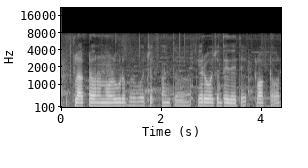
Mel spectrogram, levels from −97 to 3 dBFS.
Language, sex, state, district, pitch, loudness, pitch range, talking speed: Kannada, male, Karnataka, Bellary, 140 Hz, -20 LUFS, 135-145 Hz, 80 wpm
